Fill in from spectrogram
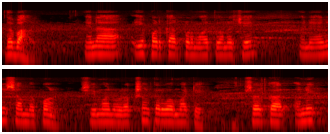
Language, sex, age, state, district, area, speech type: Gujarati, male, 18-30, Gujarat, Morbi, urban, spontaneous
